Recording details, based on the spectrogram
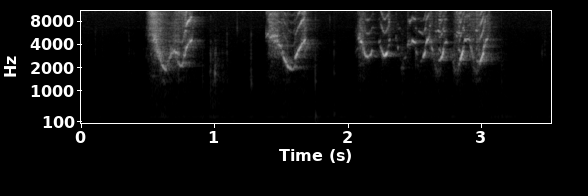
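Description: A bird chirping close by in several bright bursts of rapid, high twittering notes, with short pauses between them and a faint low hum underneath and no talking.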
